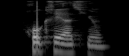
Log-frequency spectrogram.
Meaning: procreation (production of offspring)
- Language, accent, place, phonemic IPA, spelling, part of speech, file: French, France, Lyon, /pʁɔ.kʁe.a.sjɔ̃/, procréation, noun, LL-Q150 (fra)-procréation.wav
